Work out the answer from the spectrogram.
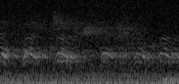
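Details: Several crows giving drawn-out, slightly wavering caws one after another, over a strong low hum.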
